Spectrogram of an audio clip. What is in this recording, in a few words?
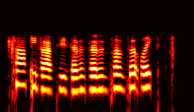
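Dispatch 1, P25; wake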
